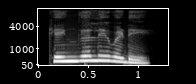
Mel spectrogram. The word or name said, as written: ಕೆಂಗಲೆವಡೆ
